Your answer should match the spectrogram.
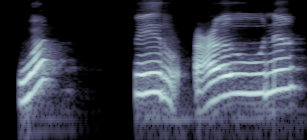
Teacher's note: وَفِرْعَوْنَ فر را باریک ہوگا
